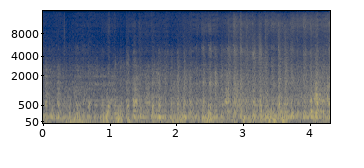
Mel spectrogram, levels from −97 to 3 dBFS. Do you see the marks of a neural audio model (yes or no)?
yes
